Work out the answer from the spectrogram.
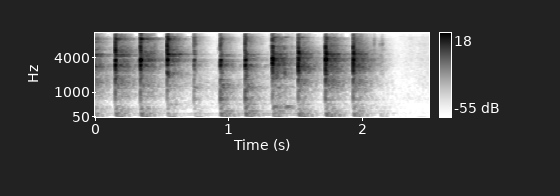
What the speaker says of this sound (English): So we will take our brass hammer here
